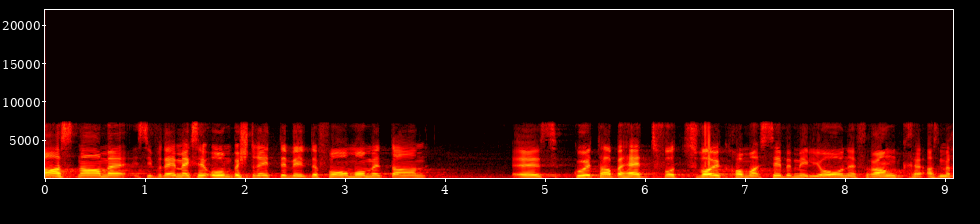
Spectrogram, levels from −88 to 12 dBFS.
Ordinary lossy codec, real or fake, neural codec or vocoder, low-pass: AAC, 96 kbps; real; none; 7.2 kHz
